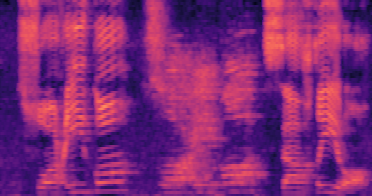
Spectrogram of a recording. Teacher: صاد موٹی ہوتی ہے اور سین باریک پڑھا جاتا ہے سیٹی کے ساتھ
